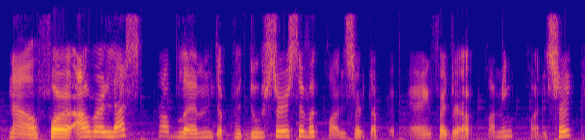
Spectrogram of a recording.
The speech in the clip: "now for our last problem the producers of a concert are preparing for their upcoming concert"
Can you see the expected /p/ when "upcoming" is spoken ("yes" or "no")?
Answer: yes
